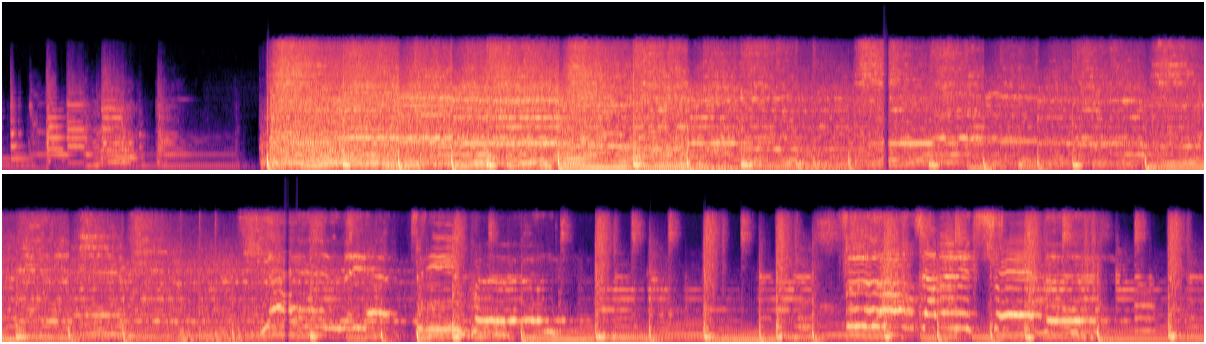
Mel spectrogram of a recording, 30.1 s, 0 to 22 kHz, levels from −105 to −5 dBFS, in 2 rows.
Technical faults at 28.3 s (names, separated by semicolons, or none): noise suppressor applied to music or sounds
